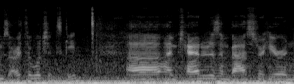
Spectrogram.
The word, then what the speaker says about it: Wilczynski: My guest today is the Canadian ambassador to Norway, Artur Wilczynski. Hi. Did I pronounce it correctly? Yeah, that's great. Wilczynski?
